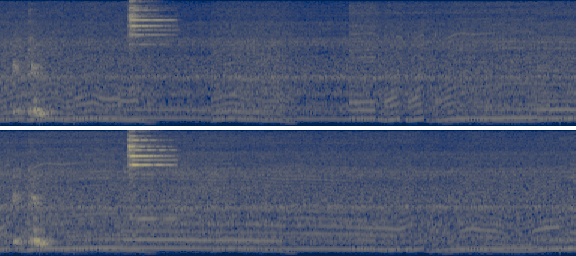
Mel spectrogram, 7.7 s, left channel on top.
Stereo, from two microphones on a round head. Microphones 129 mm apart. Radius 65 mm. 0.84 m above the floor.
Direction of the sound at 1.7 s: 45° right (ahead or behind).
